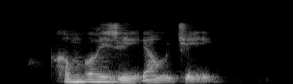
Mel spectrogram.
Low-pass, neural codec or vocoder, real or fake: 7.2 kHz; codec, 16 kHz, 1 kbps, FunCodec, trained on LibriTTS, 50 frames a second; fake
